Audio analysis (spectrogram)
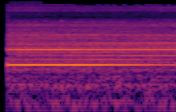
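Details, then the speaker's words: Chinese diesel air heater: steady high squealing whine from the blower as its bearings go bad; worn blower motor bearing. "this is what it sounds like when a diesel heater's bearings are going out on it"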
